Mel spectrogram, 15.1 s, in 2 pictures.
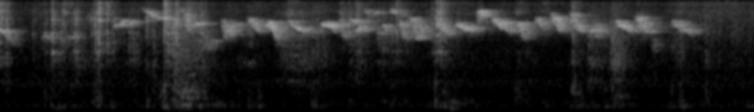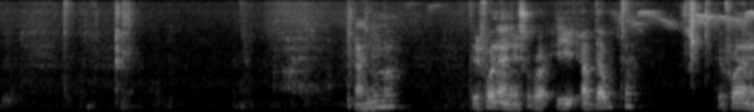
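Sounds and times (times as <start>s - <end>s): small bird twittering: 0.0s - 7.0s, 13.6s - 15.0s
metal accessory clicks: 13.7s - 14.7s.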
